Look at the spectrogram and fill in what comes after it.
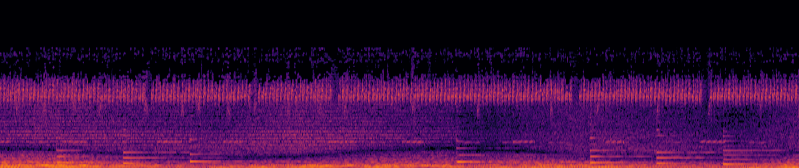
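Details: Soft new-age ambient music with sustained synth pads and gentle tones fills the recording, with no animal calls audible.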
